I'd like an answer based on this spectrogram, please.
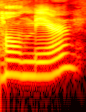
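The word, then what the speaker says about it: Palmyra: Pa Palmir.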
